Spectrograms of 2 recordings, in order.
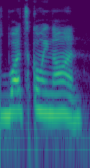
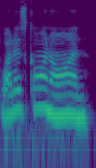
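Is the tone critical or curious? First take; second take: critical; curious. First: It is said in a heated, critical tone. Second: It is said in a light, curious tone. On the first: The speaker is blaming the other person. The speaker calls it wrong. "If it is said in that way, that's going to create a defensiveness" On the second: The speaker genuinely wants to understand. The speaker calls it right. "hey, I'm so curious"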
